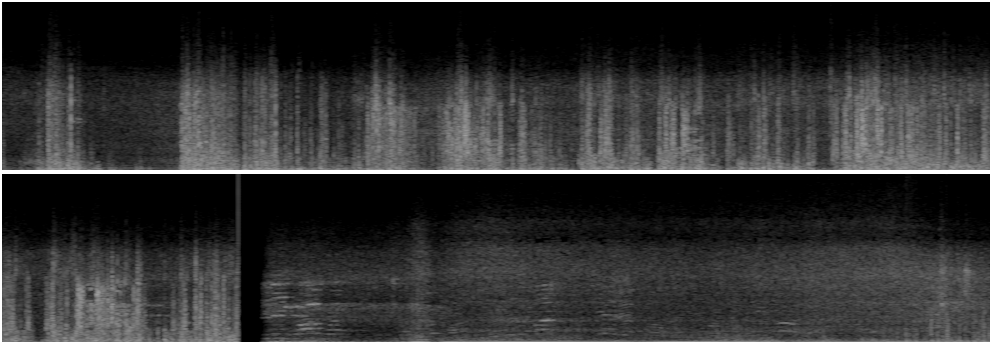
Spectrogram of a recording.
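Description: Wind buffeting the microphone of a camera riding in an open-sided truck, gusting hard and unevenly. It cuts off suddenly just past nine seconds, and a steadier low rumble of the moving vehicle follows.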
